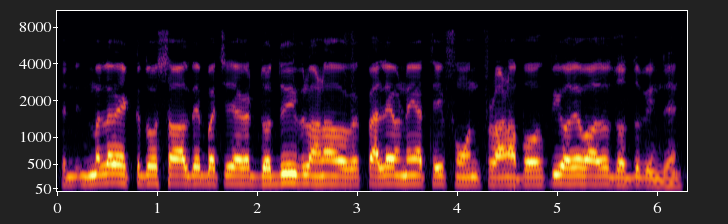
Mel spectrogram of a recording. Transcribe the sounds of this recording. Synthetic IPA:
emət̪ləbɪkd̪oːsaːld̪eːbəːt͡ʃeːəɡəɾd̪ʊd̪ʋiːpʰəlaːɽ̃aːɦoːɡpɛːleːʊnːẽiːət̪ʰːeːiːpʰoːnpʰəlaːɽ̃aːpɔːpiːoːd̪eːʋaːd̪oːd̪ʊd̪pĩːnd̪eːən

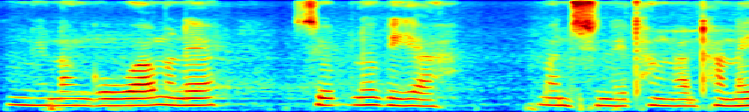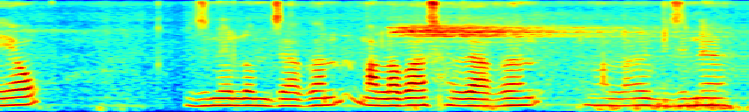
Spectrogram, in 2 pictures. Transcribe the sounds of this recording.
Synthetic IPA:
ɯŋenaŋɡɯwamanesɯp̚nɯɡɯja | mansinetʰaŋnatʰanajaw | zinɯlɔmzaɡɯnmalabasazaɡɯnmalaɾbizinɯ

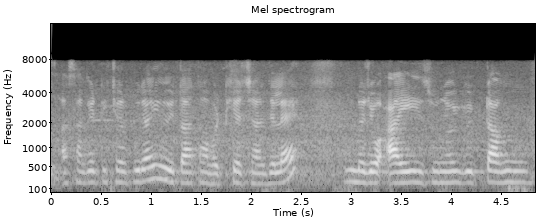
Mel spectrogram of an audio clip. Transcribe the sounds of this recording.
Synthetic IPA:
ɐsãkʰeʈiːt͡ɕəɾpʊɾaːiɦũĩt̪ɐãt̪ʰãʋɐʈʰiɐt͡ɕəɽ̃d͡ʑeːlaːɪ | ʊnə̆d͡ʑoʔaːisʊ̃ɲojʊʈãŋɡ

